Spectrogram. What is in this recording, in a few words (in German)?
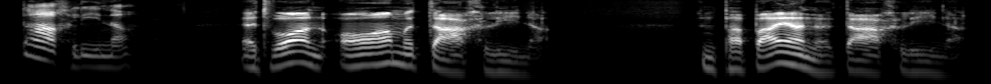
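"daach liehner", wittlicher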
